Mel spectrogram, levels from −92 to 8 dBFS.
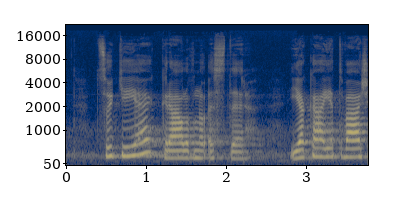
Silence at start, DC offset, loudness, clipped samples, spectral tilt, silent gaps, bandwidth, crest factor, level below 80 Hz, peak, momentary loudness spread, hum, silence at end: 0.4 s; under 0.1%; -26 LUFS; under 0.1%; -4 dB/octave; none; 18 kHz; 18 dB; -74 dBFS; -8 dBFS; 10 LU; none; 0 s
